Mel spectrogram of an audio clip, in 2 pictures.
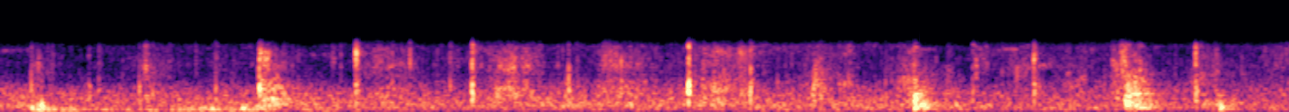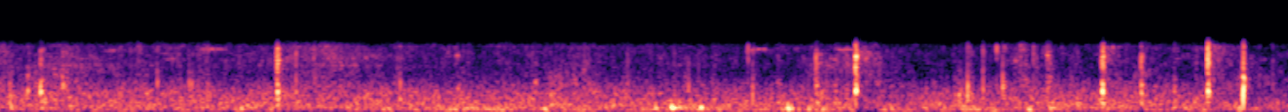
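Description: A large wood fire roars, crackling and popping.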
